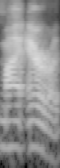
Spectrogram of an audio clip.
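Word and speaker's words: MyEra: So, My Era, this is And the name of my book is pronounced My Era.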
